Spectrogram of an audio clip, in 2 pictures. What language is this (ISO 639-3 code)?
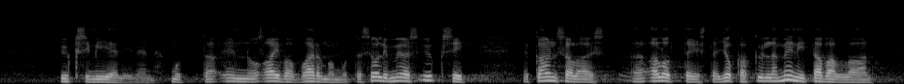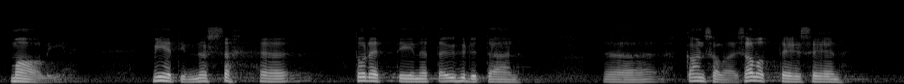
fin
